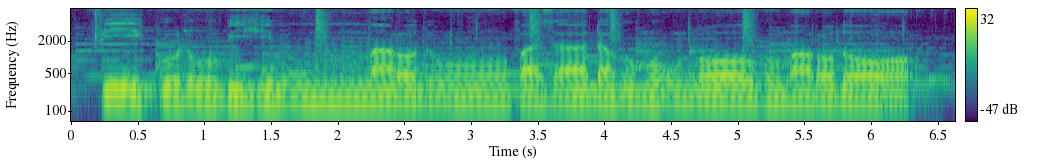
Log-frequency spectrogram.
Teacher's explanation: menyuarakan mim rangkap atau ditasydidkan dan wajib dibaca dengung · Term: idgham mimi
